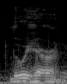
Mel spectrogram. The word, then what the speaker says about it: Louie Herron: Louie Herron. Okay. You said it right. Louie Herron.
